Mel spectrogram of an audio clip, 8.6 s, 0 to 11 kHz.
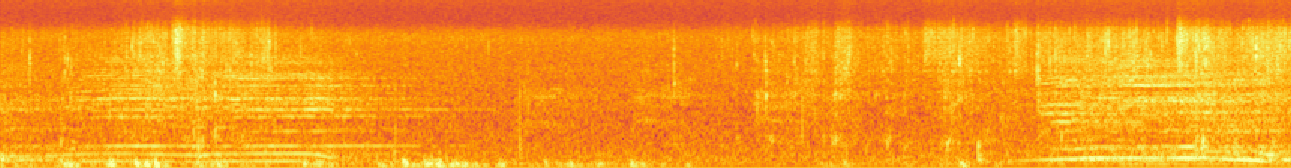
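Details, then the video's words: Red deer during the rut, 2018, recorded with a Canon 7D: a long, drawn-out tonal moan with stacked harmonics lasting about two seconds, noisy rustling in between, then a second rising bellow begins near the end. "Bram du cerf"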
